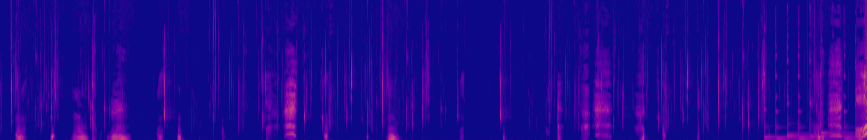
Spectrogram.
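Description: A phone starts ringing near the end, a steady electronic ringtone of stacked tones that grows louder, following scattered short vocal sounds and murmurs earlier on.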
